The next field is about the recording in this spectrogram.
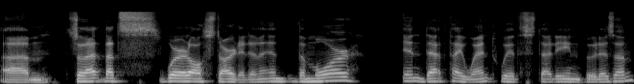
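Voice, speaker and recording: Against a quiet background, a man with an American accent and an unremarkable speaking voice talks fairly slowly at a medium pitch with fairly even intonation. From US and Mexico (bilingual, teens in Mexico). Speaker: Buddhist teacher and podcaster. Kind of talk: interview conversation.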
